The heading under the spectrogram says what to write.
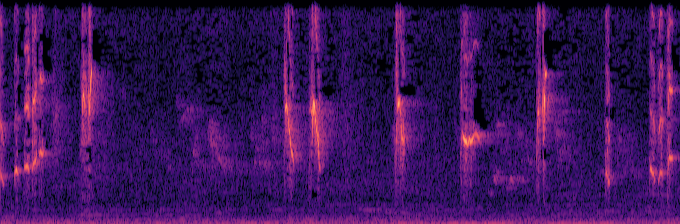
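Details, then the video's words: Kolibri ninja sunbird giving scattered high, sharp chirps and thin whistles in short bursts, with soft gaps between, above a low background hum. "Terapi kolibri ninja (konin ) yg males bunyi"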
